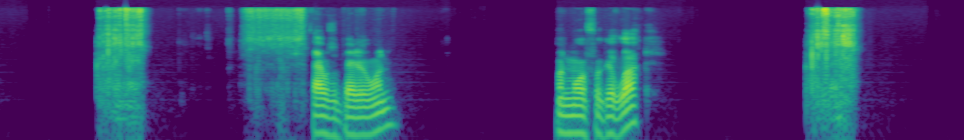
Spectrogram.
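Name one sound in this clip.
Playing cards riffle and flutter as a deck is shuffled.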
